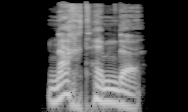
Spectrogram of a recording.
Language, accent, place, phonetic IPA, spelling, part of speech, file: German, Germany, Berlin, [ˈnaxtˌhɛmdə], Nachthemde, noun, De-Nachthemde.ogg
- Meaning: dative of Nachthemd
